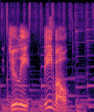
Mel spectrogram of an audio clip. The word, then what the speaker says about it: Julie Lebow: So anyway, so today my guest is Julie Lebow. Is that pronounced correctly?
